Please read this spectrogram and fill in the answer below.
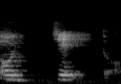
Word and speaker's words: oggetto: You spend more time on the G. Oggetto. Oggetto. You like cut off the first vowel.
